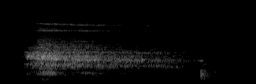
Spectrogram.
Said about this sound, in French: Et ensuite, vous soufflez.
